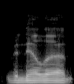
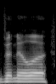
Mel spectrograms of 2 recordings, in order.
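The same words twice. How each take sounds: First: Said in the usual way. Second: Vanilla punched higher and louder; embarrassed emphasis on vanilla; stress on vanilla. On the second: Real, not acted. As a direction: land the word vanilla hard.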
